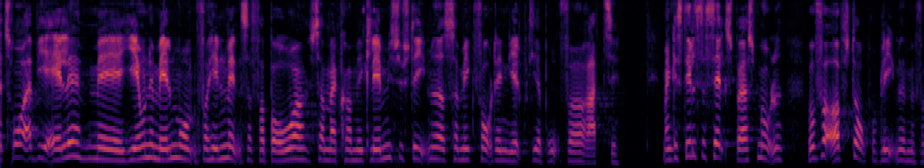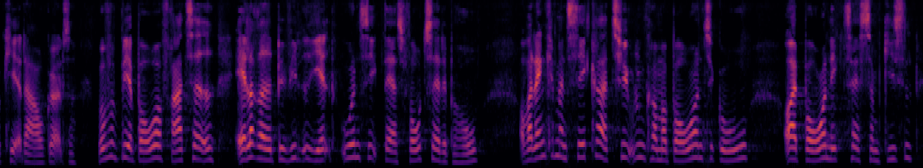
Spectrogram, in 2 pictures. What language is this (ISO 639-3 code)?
dan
